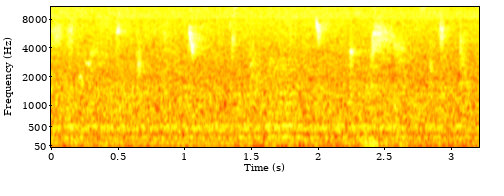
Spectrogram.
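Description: Honeybees buzzing as they settle inside a box, a dense, continuous hum close by with a few individual bees droning past, fairly quiet and steady throughout with no talk.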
